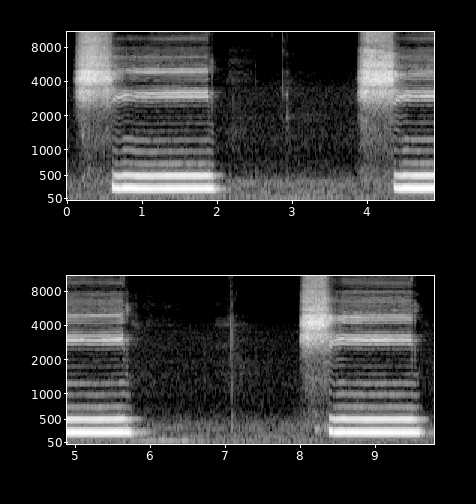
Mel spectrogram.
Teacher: شین کی ادائیگی زبان کا درمیانی حصہ اور اسی کے اوپر تالو کے درمیانی حصے سے شین ادا ہوتا ہے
